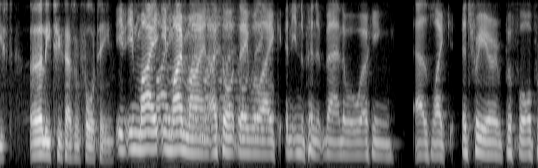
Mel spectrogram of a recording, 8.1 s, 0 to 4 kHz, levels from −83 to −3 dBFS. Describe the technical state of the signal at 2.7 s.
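At 2.7 s the sound returns at roughly a fifth of a second, each repeat thinner and more ringing, peaking about 7 dB below the direct speech. This is feedback echo between two devices, running from 2.35 to 4.16 s: one device replays the other's microphone, which picks it up again beyond either echo canceller's reach.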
